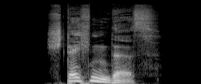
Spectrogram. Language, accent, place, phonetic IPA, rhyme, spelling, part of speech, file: German, Germany, Berlin, [ˈʃtɛçn̩dəs], -ɛçn̩dəs, stechendes, adjective, De-stechendes.ogg
- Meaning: strong/mixed nominative/accusative neuter singular of stechend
